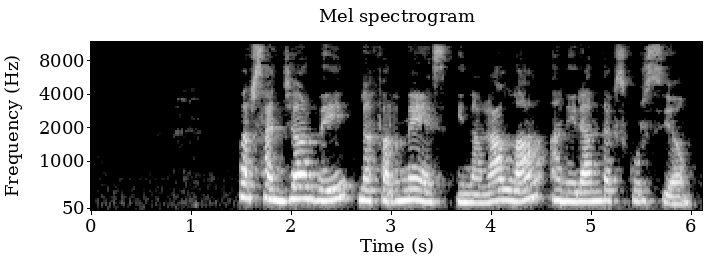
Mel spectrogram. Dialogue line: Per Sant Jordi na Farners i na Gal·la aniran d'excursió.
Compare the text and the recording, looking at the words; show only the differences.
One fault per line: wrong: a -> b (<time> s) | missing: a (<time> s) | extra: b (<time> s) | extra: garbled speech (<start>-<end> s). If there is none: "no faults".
no faults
